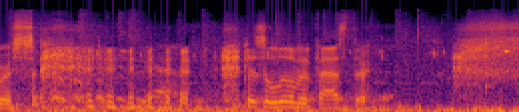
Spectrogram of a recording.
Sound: laughing

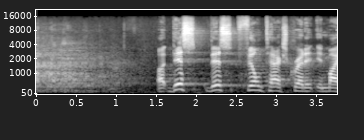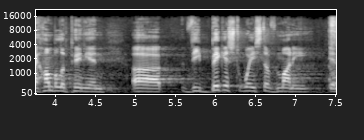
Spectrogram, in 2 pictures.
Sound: laughter

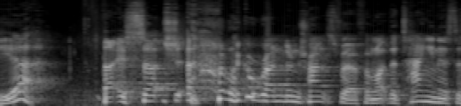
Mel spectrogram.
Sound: laughing

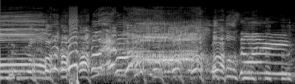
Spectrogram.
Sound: laughing

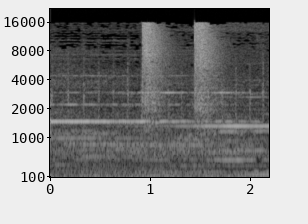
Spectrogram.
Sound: balloon pops

